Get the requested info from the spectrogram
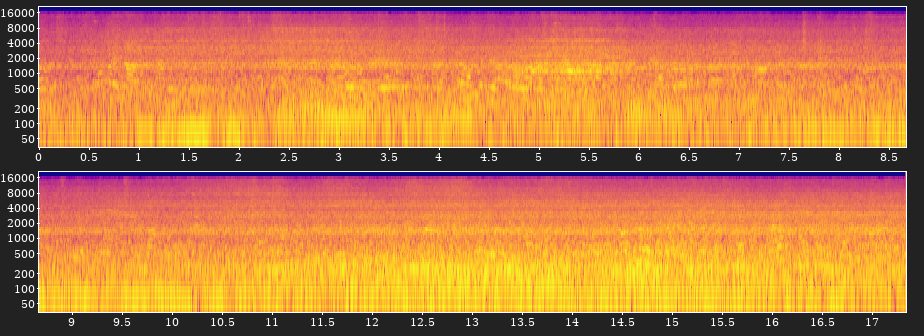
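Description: Busy street ambience: indistinct chatter of passers-by mixed with road traffic. A vehicle engine's low rumble grows louder through the second half.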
